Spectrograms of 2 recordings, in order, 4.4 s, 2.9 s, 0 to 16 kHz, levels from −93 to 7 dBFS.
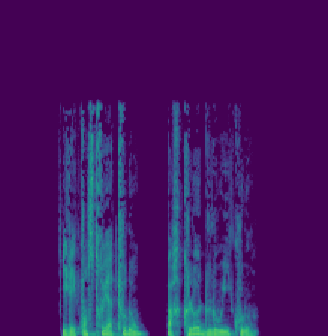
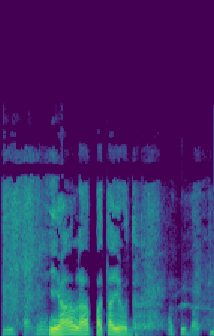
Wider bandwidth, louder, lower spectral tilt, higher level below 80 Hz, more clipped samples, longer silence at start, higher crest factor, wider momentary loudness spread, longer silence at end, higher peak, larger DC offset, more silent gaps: first, 11.5 kHz vs 9.2 kHz; second, -24 LUFS vs -14 LUFS; about the same, -6 dB/octave vs -5.5 dB/octave; first, -44 dBFS vs -56 dBFS; neither; first, 0.85 s vs 0.05 s; first, 24 dB vs 16 dB; second, 6 LU vs 20 LU; first, 0.95 s vs 0 s; about the same, -2 dBFS vs 0 dBFS; neither; first, 2.01-2.23 s vs none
